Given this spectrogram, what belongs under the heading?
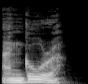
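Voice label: "angora", British English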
